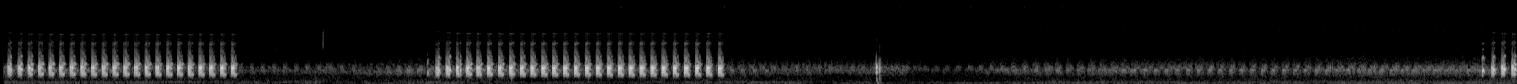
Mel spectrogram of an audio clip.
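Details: Toad croaking in loud rapid pulsed trains of about two to three seconds, separated by pauses filled with a softer continuous trilling chorus; a single sharp click partway, and a new train starting at the end.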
